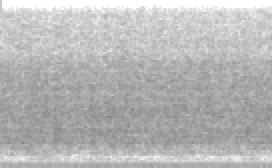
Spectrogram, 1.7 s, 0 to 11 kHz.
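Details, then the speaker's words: Bosch Classixx 6 Varioperfect washer on 15-minute quick wash test after motor commutator and brush checks: faint steady hum, no water or drum movement, drain pump running dry; drum not agitating, fault remains. "so that's the noise of the pump going dry it should take on more water for another rinse or else just move straight to spin"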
